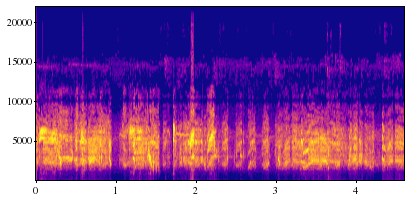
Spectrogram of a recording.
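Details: Swiftlets giving a mating call: bursts of high, raspy chattering twitters broken by short gaps and quick clicking pulses, then a dense chirping chorus.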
